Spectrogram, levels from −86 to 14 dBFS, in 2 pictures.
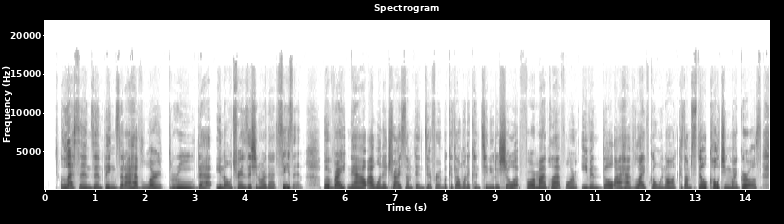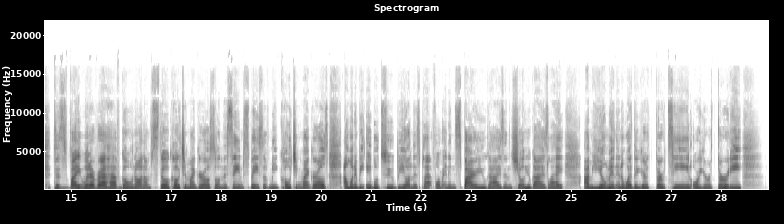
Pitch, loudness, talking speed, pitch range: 185 Hz, -23 LUFS, 200 wpm, 175-215 Hz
